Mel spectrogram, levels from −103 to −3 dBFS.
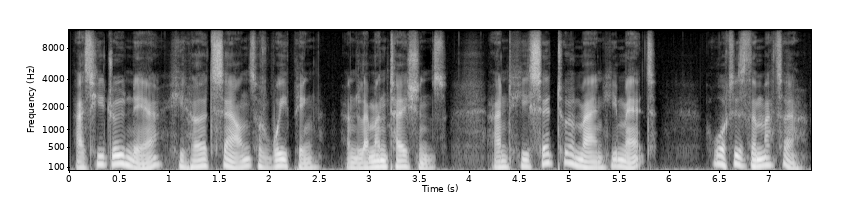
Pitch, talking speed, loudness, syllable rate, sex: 110 Hz, 185 wpm, -18 LUFS, 4.6 syllables/s, male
